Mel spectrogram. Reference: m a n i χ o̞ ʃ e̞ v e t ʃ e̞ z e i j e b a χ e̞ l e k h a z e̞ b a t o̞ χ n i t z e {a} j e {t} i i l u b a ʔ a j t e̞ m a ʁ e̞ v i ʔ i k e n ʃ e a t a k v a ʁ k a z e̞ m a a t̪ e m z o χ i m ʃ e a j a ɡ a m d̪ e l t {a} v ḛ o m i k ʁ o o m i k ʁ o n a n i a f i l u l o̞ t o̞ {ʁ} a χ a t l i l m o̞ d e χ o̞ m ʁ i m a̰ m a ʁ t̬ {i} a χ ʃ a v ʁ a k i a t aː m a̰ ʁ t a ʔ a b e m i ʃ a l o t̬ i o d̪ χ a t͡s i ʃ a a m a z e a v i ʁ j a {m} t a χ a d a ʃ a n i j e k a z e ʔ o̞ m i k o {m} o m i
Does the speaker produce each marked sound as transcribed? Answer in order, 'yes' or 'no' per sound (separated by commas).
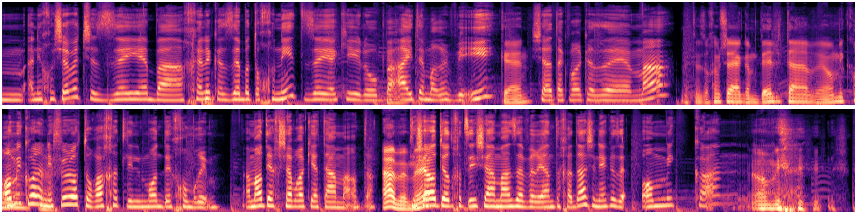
no, no, yes, yes, yes, no, no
